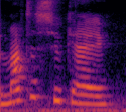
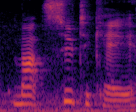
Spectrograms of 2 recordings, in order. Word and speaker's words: matsutake: the person growing them the matasuke matsutake I keep pronouncing that wrong probably shouldn't have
